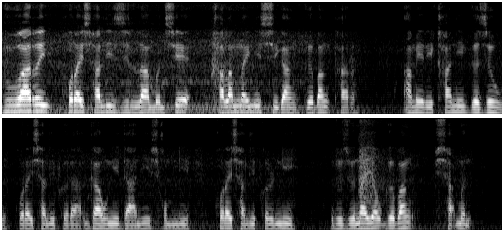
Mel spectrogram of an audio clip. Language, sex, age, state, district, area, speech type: Bodo, male, 45-60, Assam, Chirang, rural, read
